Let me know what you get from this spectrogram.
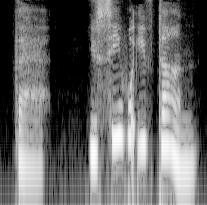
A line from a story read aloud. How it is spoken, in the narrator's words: exclaimed Ruth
